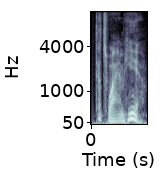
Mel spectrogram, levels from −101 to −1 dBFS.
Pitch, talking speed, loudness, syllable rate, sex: 110 Hz, 345 wpm, -16 LUFS, 8.5 syllables/s, male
